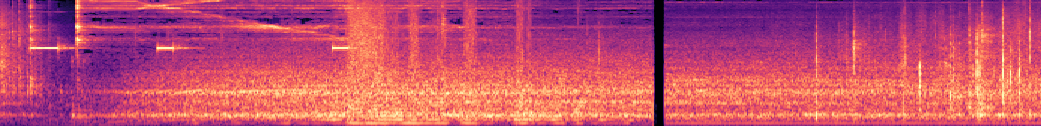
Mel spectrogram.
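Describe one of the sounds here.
An induction hob hums and buzzes steadily while heating a pot.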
